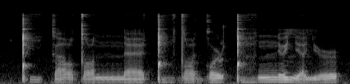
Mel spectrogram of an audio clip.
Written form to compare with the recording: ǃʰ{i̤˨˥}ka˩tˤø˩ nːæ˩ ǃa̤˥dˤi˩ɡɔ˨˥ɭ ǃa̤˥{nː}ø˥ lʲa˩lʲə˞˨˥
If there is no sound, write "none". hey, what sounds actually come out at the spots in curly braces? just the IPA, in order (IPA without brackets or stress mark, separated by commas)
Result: i̤˥˩, nː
